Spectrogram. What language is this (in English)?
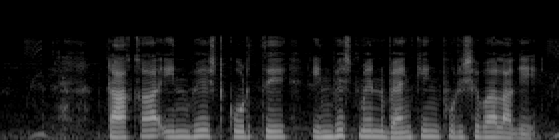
Bangla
